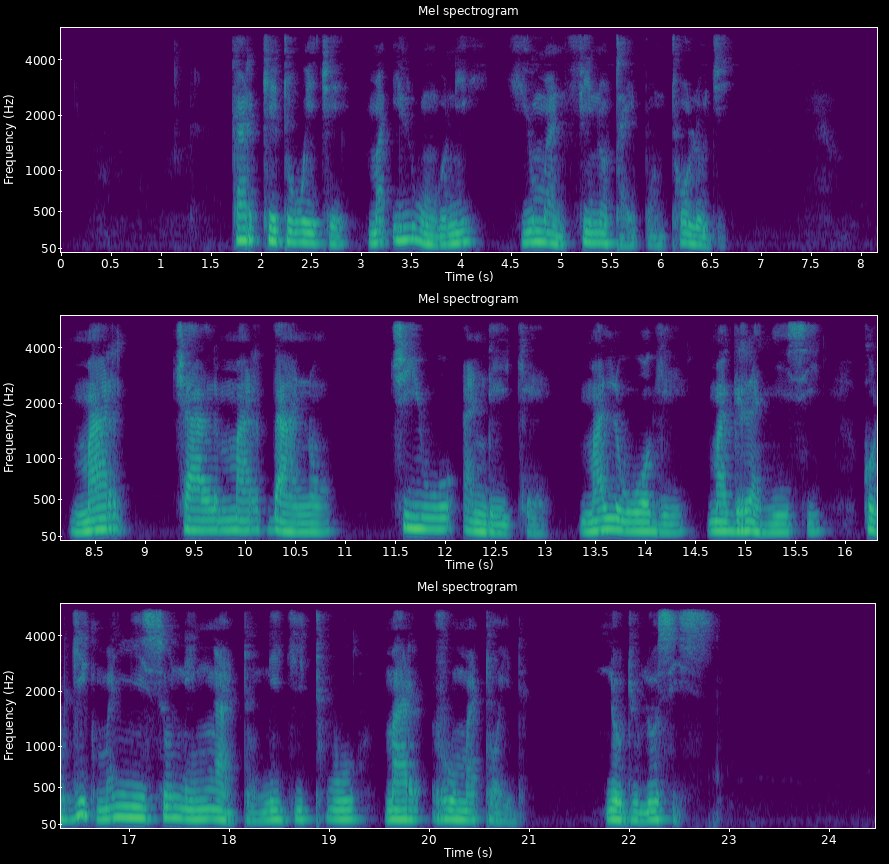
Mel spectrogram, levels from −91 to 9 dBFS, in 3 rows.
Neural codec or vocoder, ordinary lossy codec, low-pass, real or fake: none; none; 5.4 kHz; real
